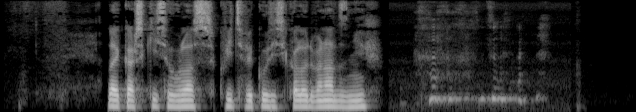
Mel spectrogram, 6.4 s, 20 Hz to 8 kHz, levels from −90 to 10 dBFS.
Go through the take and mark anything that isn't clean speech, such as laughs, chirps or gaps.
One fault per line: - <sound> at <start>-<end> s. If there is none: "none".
- laugh at 4.0-5.6 s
